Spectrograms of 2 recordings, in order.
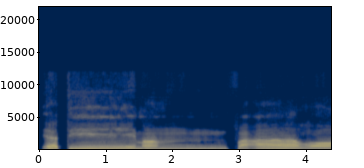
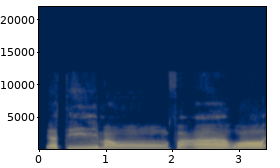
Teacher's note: তাই ইকফা, তানমিনের পরে ফা এসছে, হুরুফ ইকফার 15টি অক্ষরের মধ্যে ফা, তানমিন নুন সাকিন আওয়াজকে নাকে তুলে একালি পরিমাণ গুণনা করে পড়তে হবে · এখানে মাও, ইয়াতীমাও ফাআওয়া, আওয়াজটাকে নাকে তুলে গুণনা করতে হবে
